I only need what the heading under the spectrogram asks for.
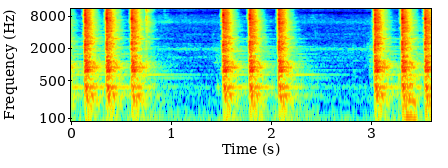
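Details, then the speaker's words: Atwood RV propane stove with auto-ignite: burner turned on to purge air from the propane lines, and the igniter gives sharp dry clicks in bursts of three about every 1.5 seconds before the flame lights; normal igniter clicking. "this is an atwood stove this one has an auto ignite if you don't have an auto ignite then you're going to use a lighter to do this"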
